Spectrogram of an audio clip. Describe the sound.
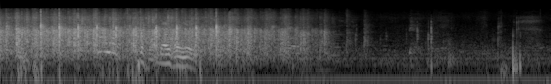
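A group of people clap their hands in loud, dense applause for about five seconds. The clapping then thins out to a few faint, scattered sounds.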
